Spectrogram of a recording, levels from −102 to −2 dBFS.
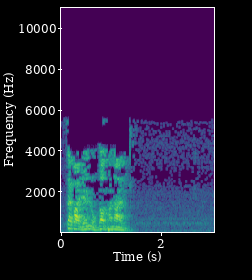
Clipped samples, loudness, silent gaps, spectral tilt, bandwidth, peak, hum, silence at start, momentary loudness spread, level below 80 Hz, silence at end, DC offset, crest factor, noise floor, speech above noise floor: under 0.1%; -21 LUFS; none; -10.5 dB/octave; 5.8 kHz; -2 dBFS; none; 0.1 s; 12 LU; -54 dBFS; 1.65 s; under 0.1%; 22 dB; -57 dBFS; 37 dB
